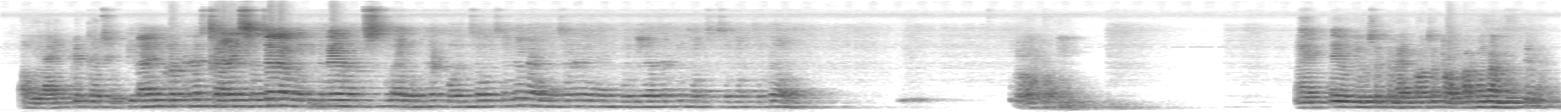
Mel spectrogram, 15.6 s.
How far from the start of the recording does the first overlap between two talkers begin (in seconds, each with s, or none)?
none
